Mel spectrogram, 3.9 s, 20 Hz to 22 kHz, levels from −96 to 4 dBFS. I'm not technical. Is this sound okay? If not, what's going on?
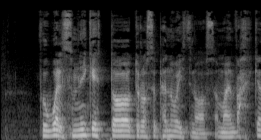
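Yes, it's fine; I can't hear any problems.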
